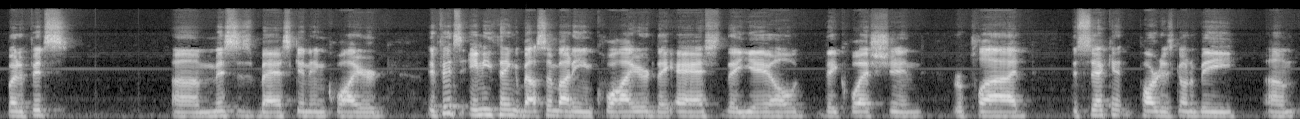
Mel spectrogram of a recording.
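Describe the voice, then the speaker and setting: A man's voice: mid-range voice, a bit bright, slight background noise. A male teacher, talking through a screen-recorded classroom lesson in a casual, rambling way with many fillers and self-corrections.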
